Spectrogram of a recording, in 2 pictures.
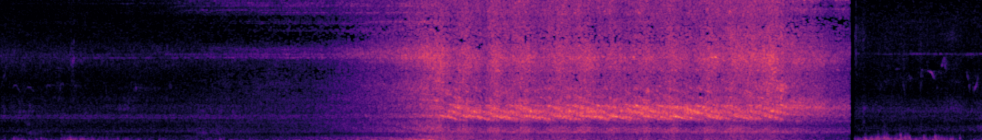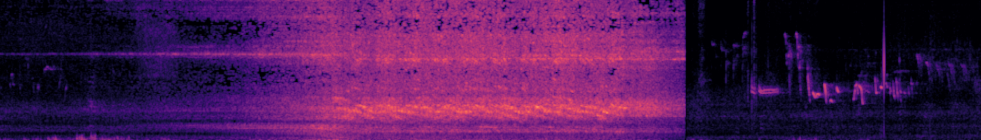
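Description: Two trains passing at speed on the main line, one after the other. Each rises over a few seconds from a distant rumble to a loud rush of wheels on rail, holds for about six seconds, then cuts off suddenly.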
